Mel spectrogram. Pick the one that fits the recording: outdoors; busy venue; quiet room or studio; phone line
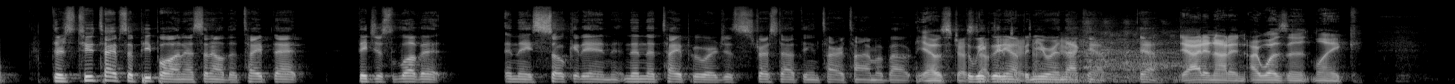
busy venue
